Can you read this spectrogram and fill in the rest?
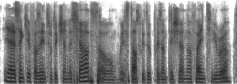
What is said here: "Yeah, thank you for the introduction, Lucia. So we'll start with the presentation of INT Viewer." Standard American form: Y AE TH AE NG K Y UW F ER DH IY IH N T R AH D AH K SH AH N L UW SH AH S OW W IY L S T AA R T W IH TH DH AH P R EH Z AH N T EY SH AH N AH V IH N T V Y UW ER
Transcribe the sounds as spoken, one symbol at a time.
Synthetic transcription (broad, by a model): Y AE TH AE NG K Y UW F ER DH IY IH N T R AH D AH K SH AH N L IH S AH S OW W IY L S T AA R T W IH DH AH P R EH Z AH N T EY SH AH N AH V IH N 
